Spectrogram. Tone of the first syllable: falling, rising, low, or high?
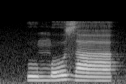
low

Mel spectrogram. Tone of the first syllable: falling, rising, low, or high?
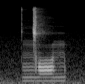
high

